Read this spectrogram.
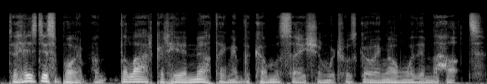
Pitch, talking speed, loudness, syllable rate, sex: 100 Hz, 220 wpm, -20 LUFS, 5.5 syllables/s, male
